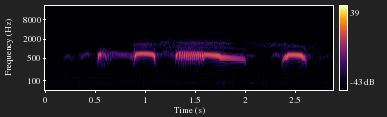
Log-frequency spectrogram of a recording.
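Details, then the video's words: Spotted dove cooing as a decoy in the 'thổ sấm' voice style, meant to draw wild doves in rainy, windy weather: short arched hoots, then a long buzzy coo falling in pitch and a final clipped hoot. "Chim cu gáy cườm thúc gù bài bản, giọng gáy hay kích bổi hiệu quả mùa mưa gió"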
